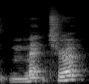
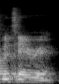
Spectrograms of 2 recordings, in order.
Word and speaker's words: Materia: Whenever you get to the breeding farm for that, you get, and here's the next one I'm going to mispronounce, Metra or Materia? Or it's Materia.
